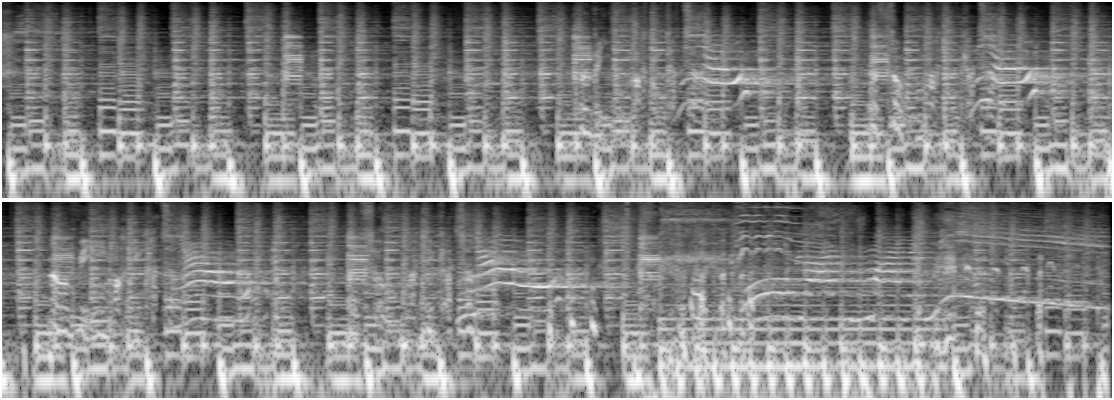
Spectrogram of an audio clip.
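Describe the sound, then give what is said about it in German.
An archive recording of a band's song plays loud and continuous, a steady, driving drum beat pounding under layered instruments, with the arrangement shifting to fuller sustained tones near the end. “Ich habe eine Aufnahme gefunden bei uns im Archiv einer Band”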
